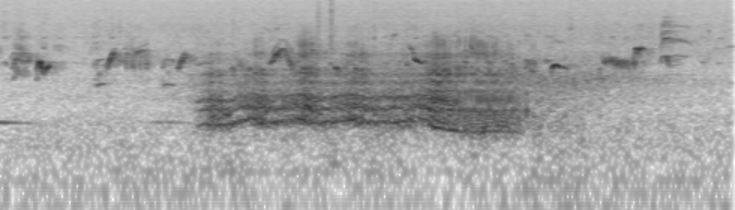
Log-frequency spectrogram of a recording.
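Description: A Great blue heron gives one long, hoarse, grating squawk lasting about two seconds, while small birds chirp thinly in the background.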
